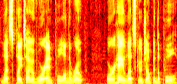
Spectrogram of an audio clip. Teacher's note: i say the word p-u-l-l and p-o-o-l the same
